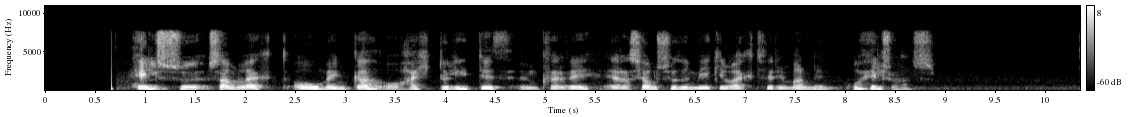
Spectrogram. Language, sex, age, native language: Icelandic, male, 40-49, Icelandic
